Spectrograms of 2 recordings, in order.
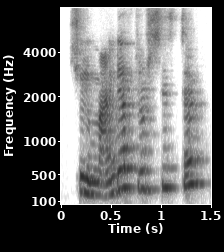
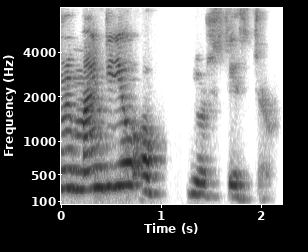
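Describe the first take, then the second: First: The voice rises at the end. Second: The voice falls at the end. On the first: It asks a question, showing surprise. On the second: It states a fact.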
